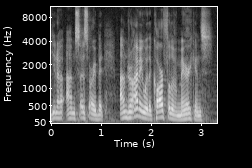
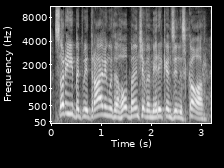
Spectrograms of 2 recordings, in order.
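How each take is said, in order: First: Said in the usual way. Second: Put-on loud, higher, thick South African accent. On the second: Driver apologizing to a local woman, thick South African accent. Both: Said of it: "I put on my nice, thick South African accent".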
